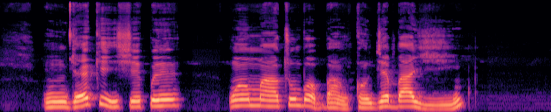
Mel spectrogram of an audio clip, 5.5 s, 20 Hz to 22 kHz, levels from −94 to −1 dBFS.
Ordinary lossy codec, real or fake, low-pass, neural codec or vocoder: none; real; 19.8 kHz; none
